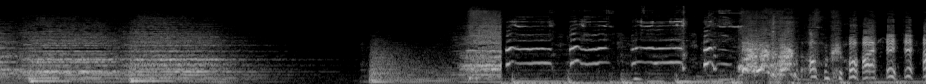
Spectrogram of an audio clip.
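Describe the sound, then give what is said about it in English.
A voice imitates a dog, letting out a quick run of loud barks and high yips that waver in pitch, following a stretch of drawn-out vocal sound. “Woof!”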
